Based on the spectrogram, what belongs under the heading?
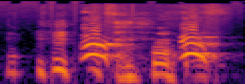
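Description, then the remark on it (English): A person mimics a big dog, letting out a quick run of deep, throaty woofs and growly barks, loud, with no other talking. “Like, …, bark like a dog.”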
